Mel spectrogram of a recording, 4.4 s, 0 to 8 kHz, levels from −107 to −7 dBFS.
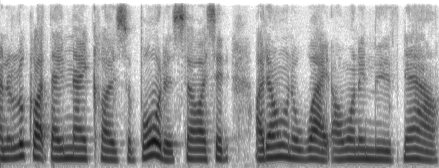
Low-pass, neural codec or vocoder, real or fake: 7.2 kHz; none; real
